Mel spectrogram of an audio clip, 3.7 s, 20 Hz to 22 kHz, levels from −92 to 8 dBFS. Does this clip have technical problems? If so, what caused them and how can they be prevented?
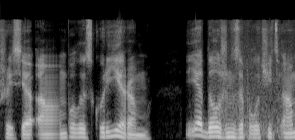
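Yes, two things stand out in this speech clip.

There are noise suppressor artifacts all the way through. The suppressor pulls down whatever bands it judges to be steady noise, frame by frame, by about 21 dB, so the background drops away in the pauses and comes back up under the talking. The leftover noise has a fluttery, warbly edge, and the voice gets a thin, watery quality. It's most noticeable after the room noise steps up around 2.5 s. To prevent it, ease off the suppression strength or cut the noise at the source with a quieter room or a closer mic.

There's a call audio freeze from 0.57 to 0.76 s. The sound doesn't go silent. The last bit of audio is stretched into a fading buzz or hiss for about 163 ms, and then the speech carries on exactly where it stopped. Nothing is lost, but everything after it runs about 163 ms later. 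That's the likely signature of packets arriving late and the jitter buffer running dry. The audio tops out around 12 kHz, consistent with an Opus call link. To prevent it, use a steadier network connection or allow a slightly deeper jitter buffer.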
